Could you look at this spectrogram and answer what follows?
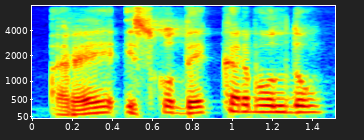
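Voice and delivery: usual speaking voice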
